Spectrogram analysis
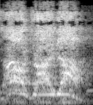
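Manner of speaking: high-pitched manic yell; Jocko. Retold or imitated. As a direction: burst out like a hyper pitchman. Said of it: "that Jocko guy".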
